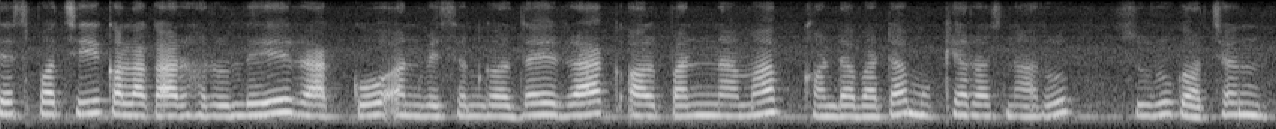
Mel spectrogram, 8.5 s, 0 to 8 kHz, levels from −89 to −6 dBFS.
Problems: constant background noise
